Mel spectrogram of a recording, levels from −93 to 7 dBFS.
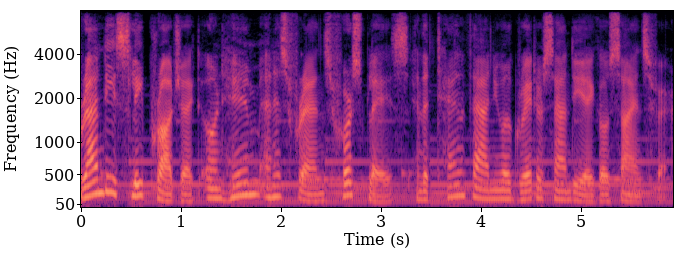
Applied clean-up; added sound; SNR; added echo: none; none; none; none.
